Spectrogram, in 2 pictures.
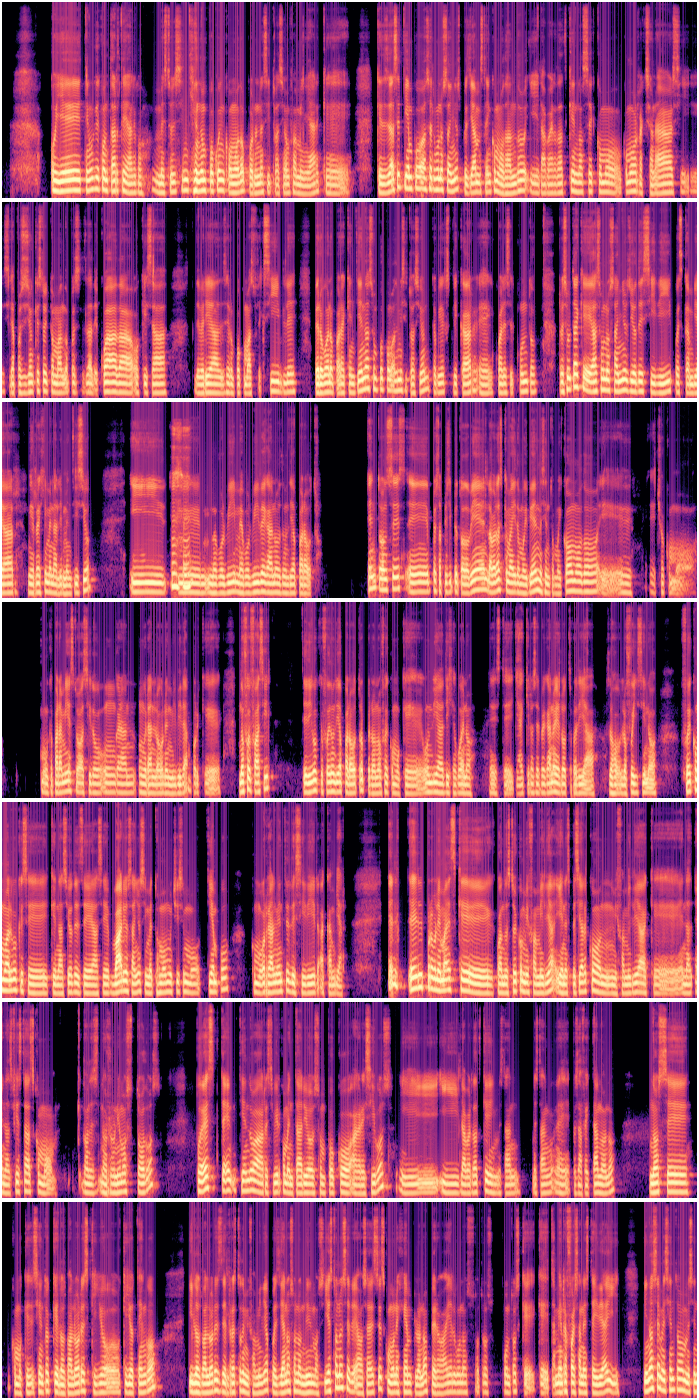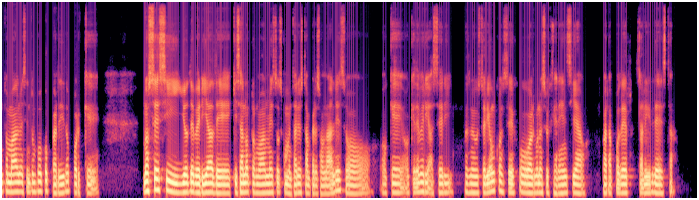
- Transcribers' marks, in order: none
- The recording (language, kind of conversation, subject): Spanish, advice, ¿Cómo puedo mantener la armonía en reuniones familiares pese a claras diferencias de valores?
